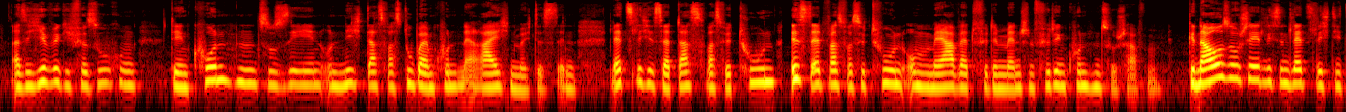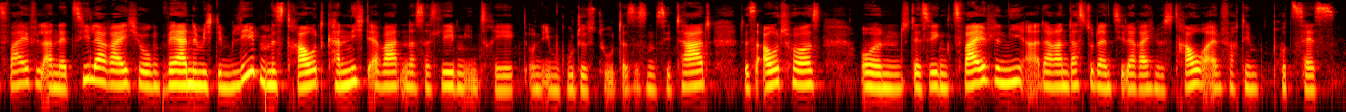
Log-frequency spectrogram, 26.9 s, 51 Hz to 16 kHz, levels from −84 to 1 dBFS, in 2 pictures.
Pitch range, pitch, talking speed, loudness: 185-220 Hz, 200 Hz, 195 wpm, -27 LUFS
